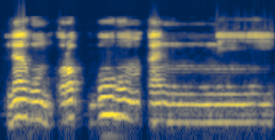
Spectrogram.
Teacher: Yang kedua dalam contoh ini juga sama, mim mati bertemu hamzah. Jadi juga hukum izhar syafawi pendek.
